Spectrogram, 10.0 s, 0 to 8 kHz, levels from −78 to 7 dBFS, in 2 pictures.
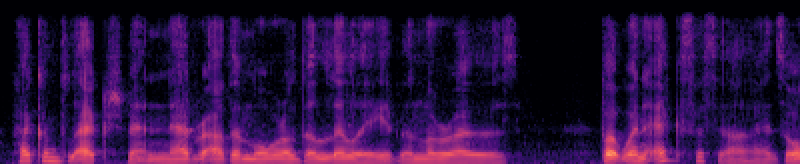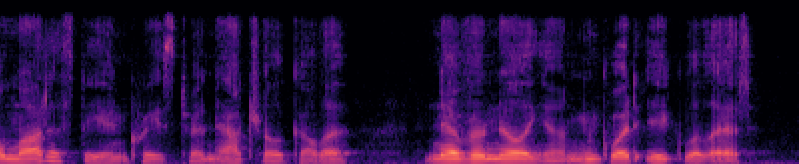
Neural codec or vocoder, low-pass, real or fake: codec, 24 kHz, 0.9 kbps, WavTokenizer, small release; 7.2 kHz; fake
